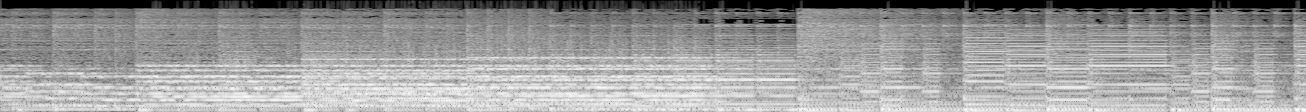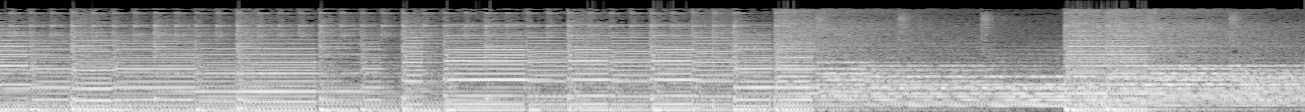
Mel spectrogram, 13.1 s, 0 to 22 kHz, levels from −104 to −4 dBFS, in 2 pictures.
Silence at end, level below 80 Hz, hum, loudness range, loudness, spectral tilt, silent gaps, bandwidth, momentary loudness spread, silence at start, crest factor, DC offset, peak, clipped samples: 0 s; -20 dBFS; none; 4 LU; -9 LUFS; -4 dB/octave; none; 16.5 kHz; 6 LU; 0 s; 10 dB; under 0.1%; 0 dBFS; 0.3%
